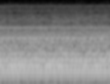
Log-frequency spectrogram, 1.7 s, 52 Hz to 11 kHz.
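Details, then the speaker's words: Restored 20" Dayton Tradesman drill press with all new belts, after it used to make horrible noise: a steady, even hum with a faint motor whine and no rattle or knocking. It is now very quiet. Normal running. "The thing's very quiet. You can turn it on. It doesn't rattle."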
